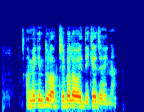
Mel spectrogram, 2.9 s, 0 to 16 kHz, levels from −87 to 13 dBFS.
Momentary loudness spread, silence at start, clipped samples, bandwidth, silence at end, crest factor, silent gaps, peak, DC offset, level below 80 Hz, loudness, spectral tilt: 14 LU; 0.5 s; under 0.1%; 7.2 kHz; 0.6 s; 14 dB; none; -2 dBFS; under 0.1%; -58 dBFS; -14 LUFS; -6.5 dB/octave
